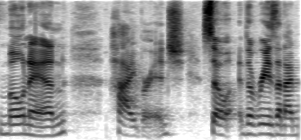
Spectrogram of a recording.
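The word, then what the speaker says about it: Monon: So Manam. Dude. Close, but I mispronounced that. It's Monan Highbridge.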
